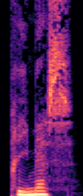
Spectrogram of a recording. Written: PRIMASSERS

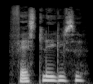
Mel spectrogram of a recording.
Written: fastlagte

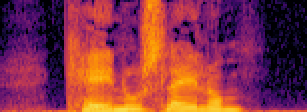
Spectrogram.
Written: kanoslalom

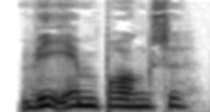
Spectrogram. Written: VM-bronze

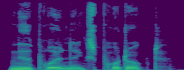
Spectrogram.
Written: nedbrydningsprodukt

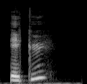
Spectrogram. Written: aigu

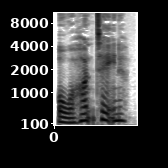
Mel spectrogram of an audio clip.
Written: overhåndtagende

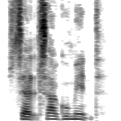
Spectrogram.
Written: salgsargument

